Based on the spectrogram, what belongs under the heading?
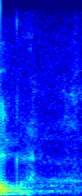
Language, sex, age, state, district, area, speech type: Sindhi, male, 45-60, Gujarat, Kutch, rural, spontaneous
